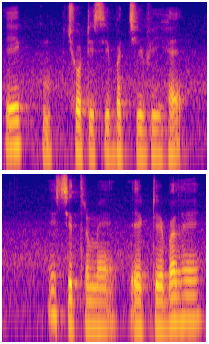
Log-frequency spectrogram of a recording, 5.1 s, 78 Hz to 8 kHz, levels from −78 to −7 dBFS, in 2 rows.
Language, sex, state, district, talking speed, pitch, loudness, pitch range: Hindi, male, Uttar Pradesh, Lucknow, 140 wpm, 125 Hz, -20 LUFS, 120-145 Hz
